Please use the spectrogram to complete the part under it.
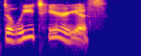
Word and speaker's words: deleterious: Deleterious. I need pronunciation guide on that word because I definitely botched it. – Deleterious. – Deleterious. Thank you.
